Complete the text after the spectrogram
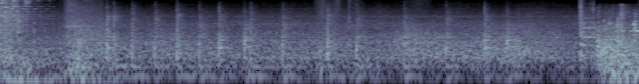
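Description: Footsteps clatter quickly on a metal walkway.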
